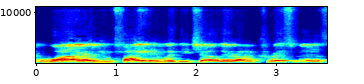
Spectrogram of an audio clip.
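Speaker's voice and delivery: high, loud, slow imitation of her crying; hammed-up weepy girlfriend; mock tearful plea. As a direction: whine it out like she's in tears. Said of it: "she starts crying".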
